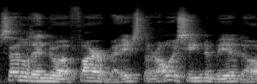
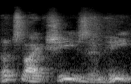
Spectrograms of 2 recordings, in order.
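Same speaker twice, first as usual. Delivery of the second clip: ordinary delivery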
